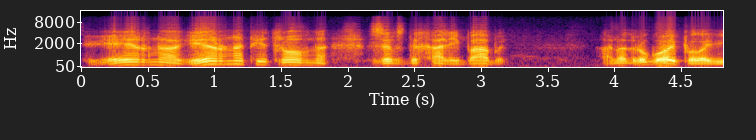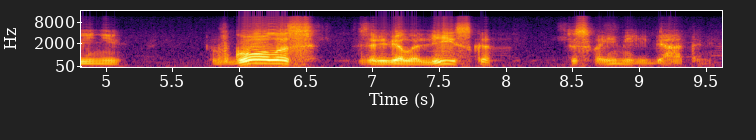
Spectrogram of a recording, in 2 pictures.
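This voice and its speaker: A man reading a novel aloud as an audiobook narrator, in measured, expressive storytelling. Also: low-pitched, vocal fry, dry recording. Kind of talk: scripted narration.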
